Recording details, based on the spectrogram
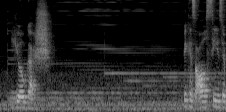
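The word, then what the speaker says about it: योगश्: Yogash. Yogash. Because all C's are pronounced ch.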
